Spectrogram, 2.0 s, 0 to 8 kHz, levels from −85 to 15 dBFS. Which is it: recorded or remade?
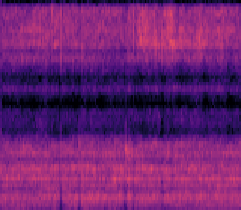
remade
